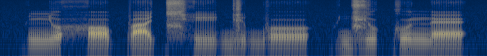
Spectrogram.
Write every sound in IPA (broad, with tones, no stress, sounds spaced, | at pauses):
ɲ o˦˨ h ɔ˨ p ä˨ t͡ɕʰ i˨ ɡ i˦˨ b o˨ | d͡ʑ u˦˨ k u˦˨ n ɛ˨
